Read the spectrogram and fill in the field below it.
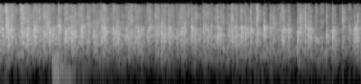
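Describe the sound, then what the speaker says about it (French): A church congregation applauding to acclaim the Lord during a Friday program in Divo, Côte d'Ivoire, with dense sustained clapping from many hands throughout and a brief low thump near the start. "On acclame le Seigneur"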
